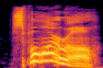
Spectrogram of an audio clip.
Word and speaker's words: Sporill: Sporill: Sporill – (pronounced Spore-ull) Selana: Hi there.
